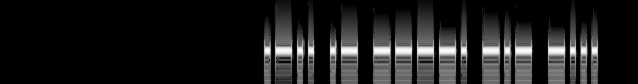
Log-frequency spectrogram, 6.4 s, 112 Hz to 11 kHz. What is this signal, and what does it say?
Morse code, heard as a keyed tone, about 22 wpm, 700 Hz. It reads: LA9KB
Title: DXCC-100 Call Signs - 5 Characters - Repeated 3x - 22wpm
